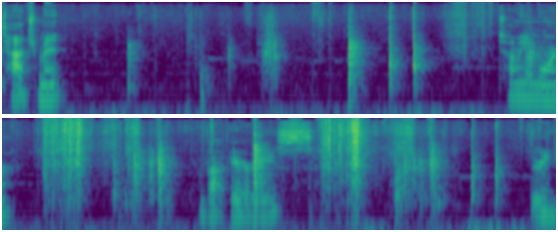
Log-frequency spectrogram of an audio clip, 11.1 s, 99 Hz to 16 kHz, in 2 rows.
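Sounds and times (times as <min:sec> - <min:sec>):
cards being shuffled: 0:04.4 - 0:05.0, 0:05.9 - 0:07.3, 0:08.6 - 0:10.0.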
